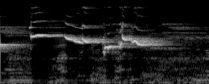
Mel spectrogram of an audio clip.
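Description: An Oriental magpie-robin sings a brief, varied phrase of clear, slurred whistles that dip and rise, with a faint low rumble underneath.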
